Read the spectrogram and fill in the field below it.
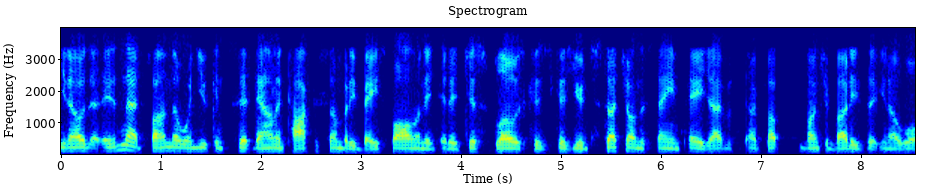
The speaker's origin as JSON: {"language": "English", "region": "Nebraska", "country": "United States", "said": "I come from Western Nebraska, and we didn't have scouts out there growing up"}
